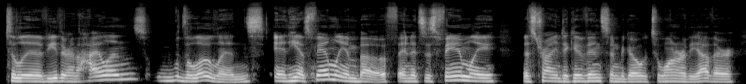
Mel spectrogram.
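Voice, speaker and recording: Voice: mid-range voice, fairly quick, few pauses, a little mellow. A host talking casually about books in an explanatory way, often rephrasing mid-thought. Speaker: show host. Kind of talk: casual book discussion.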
